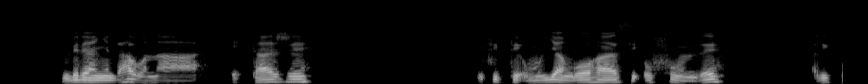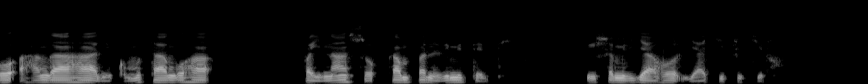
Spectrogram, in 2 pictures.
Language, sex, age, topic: Kinyarwanda, male, 25-35, finance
